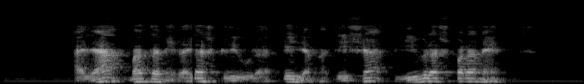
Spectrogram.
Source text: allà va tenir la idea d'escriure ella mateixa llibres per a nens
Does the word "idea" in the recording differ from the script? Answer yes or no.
yes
